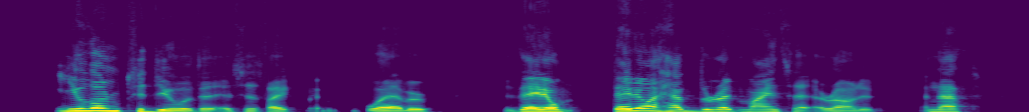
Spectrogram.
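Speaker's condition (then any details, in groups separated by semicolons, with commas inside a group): Cerebral palsy; born without heartbeat or breathing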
